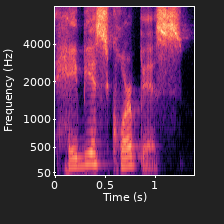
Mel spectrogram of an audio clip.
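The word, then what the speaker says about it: habeas corpus: in jail on ooh how do I pronounce this habus Corpus does that sound right nailed it that's correct uh they put a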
